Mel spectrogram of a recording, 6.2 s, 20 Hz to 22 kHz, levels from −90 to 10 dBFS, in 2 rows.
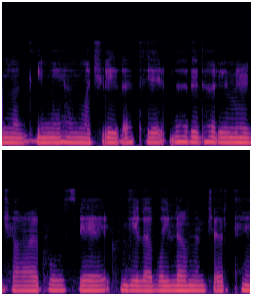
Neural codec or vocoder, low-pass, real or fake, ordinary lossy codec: codec, 32 kHz, 1.9 kbps, SNAC; 7.2 kHz; fake; MP3, 48 kbps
